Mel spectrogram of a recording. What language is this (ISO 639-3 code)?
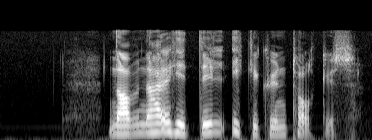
nor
